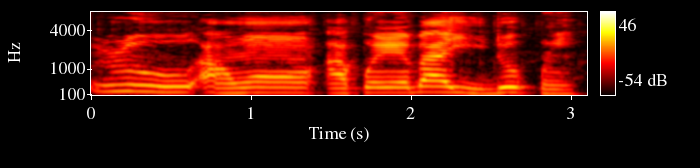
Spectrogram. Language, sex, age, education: Yoruba, male, 15-29, tertiary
